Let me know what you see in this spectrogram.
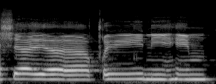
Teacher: شین باریک حروف ہے، سیٹی والا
